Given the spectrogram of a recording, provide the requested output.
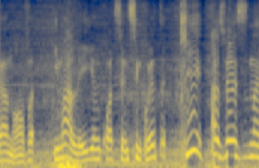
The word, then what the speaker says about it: Himalayan: gente que reclama que eu falo himalayan né himalayan em português himalayan é como um americano pronunciaria mas sabe como os indianos da Royal anfield que estão lá no Himalaia né são os caras locais sabe como é que eles pronunciam himel a pronúncia a sílaba tônica é o e não o i em português ou a aqui no inglês americano então se você quiser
